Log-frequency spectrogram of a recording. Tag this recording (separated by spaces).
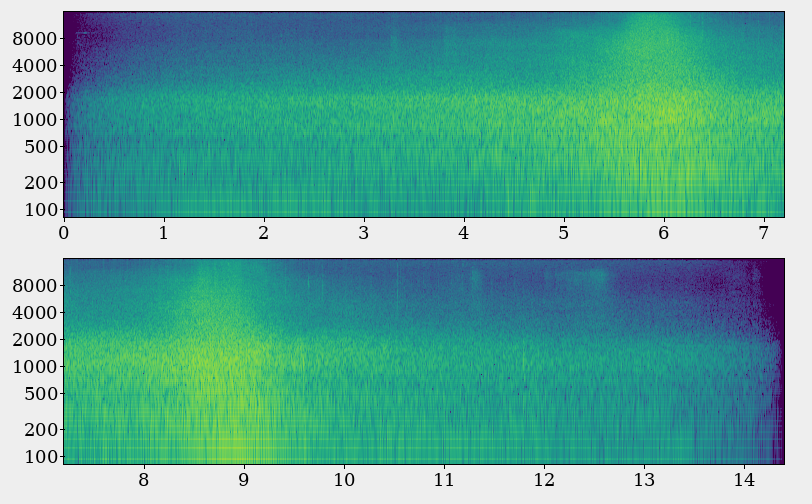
pass passing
